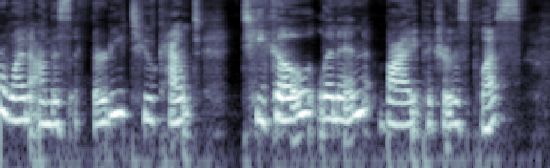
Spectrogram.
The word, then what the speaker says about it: Tycho: i think most people would call this fabric taiko um just from the phonetic spelling but it's actually pronounced tico just so you know i'm just a nerd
